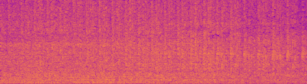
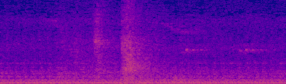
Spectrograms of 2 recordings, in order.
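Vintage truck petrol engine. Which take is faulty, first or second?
first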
